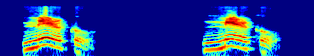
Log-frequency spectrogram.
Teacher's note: Only me is stressed. And the last two syllables are unstressed. And they even have, both of them have the schwa sound.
